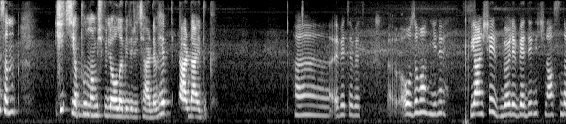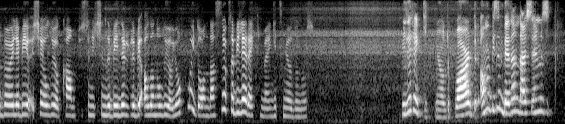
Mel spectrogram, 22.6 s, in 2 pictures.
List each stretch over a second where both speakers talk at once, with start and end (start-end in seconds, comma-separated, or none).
none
